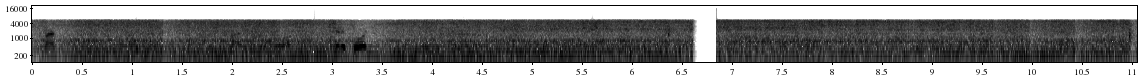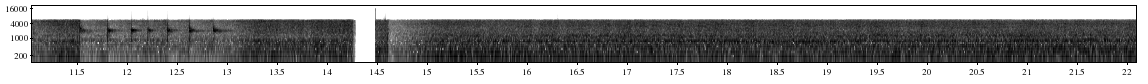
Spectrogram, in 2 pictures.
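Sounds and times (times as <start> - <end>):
spatula tapping wok: 11.5 - 13.2.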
